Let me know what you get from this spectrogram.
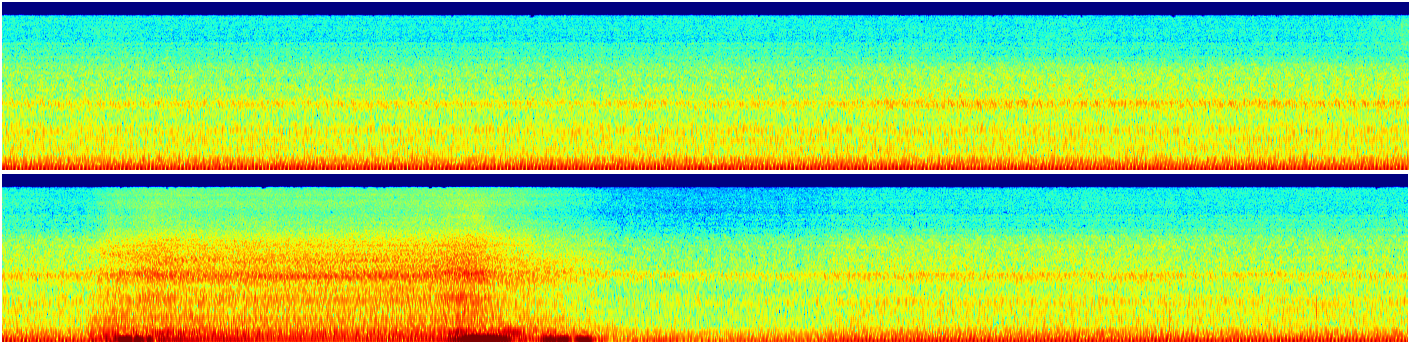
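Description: Car engine idling steadily, brought up briefly about halfway through with two peaks like revs, then dropping back to idle.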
